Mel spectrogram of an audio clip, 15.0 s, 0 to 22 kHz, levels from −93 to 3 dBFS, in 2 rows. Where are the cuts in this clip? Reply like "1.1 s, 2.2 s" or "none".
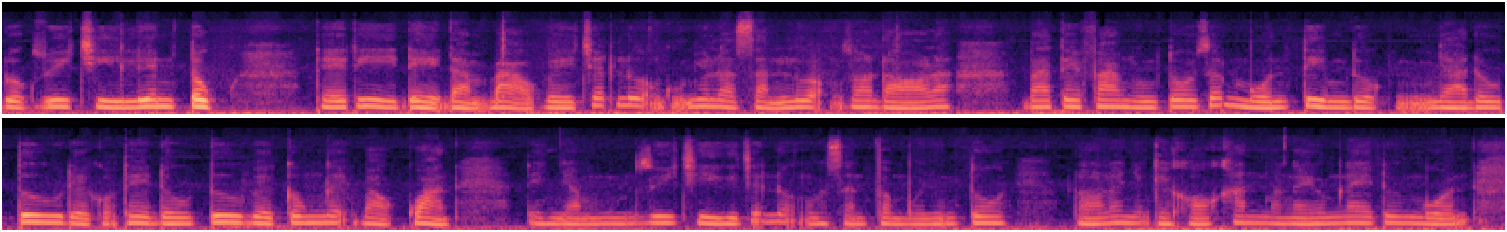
5.1 s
